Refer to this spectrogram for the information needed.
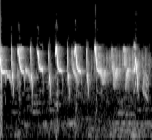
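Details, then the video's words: Ciblek singing loudly, for playing each morning to draw replies from other ciblek; closely spaced, high whistled notes that swoop downward, delivered in a fast, even series. "ciblek semi gacor, putar tiap PAGI agar ciblek semi ikut nyaut bunyi GACOR"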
